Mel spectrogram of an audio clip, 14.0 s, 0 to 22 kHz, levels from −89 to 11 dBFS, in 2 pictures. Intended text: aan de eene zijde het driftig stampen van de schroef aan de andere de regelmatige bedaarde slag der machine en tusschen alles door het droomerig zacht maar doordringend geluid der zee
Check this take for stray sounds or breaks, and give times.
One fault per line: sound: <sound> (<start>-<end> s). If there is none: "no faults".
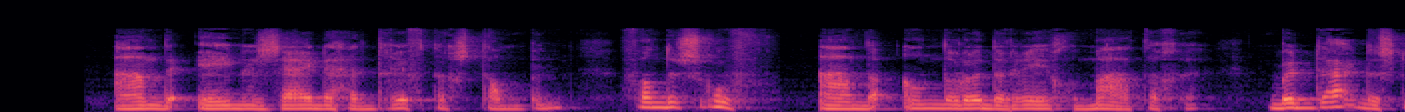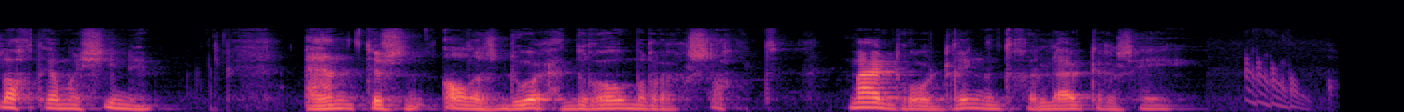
sound: chirp (13.2-13.6 s)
